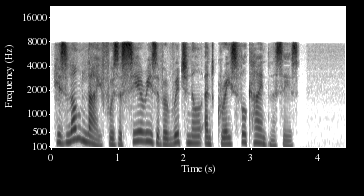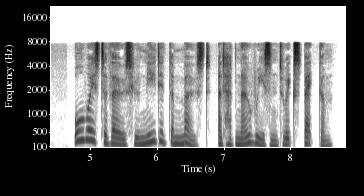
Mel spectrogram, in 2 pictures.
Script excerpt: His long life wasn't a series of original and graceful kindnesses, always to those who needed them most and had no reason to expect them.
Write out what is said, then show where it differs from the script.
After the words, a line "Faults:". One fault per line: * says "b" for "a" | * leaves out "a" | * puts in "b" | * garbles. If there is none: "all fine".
His long life was a series of original and graceful kindnesses, always to those who needed them most and had no reason to expect them.
Faults:
* says "was" for "wasn't"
